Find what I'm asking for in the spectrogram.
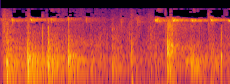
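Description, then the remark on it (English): Quick, uneven footsteps thud and patter, like people running in place, with a faint high-pitched ringing tone lingering underneath. “I think you guys are running in place.”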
